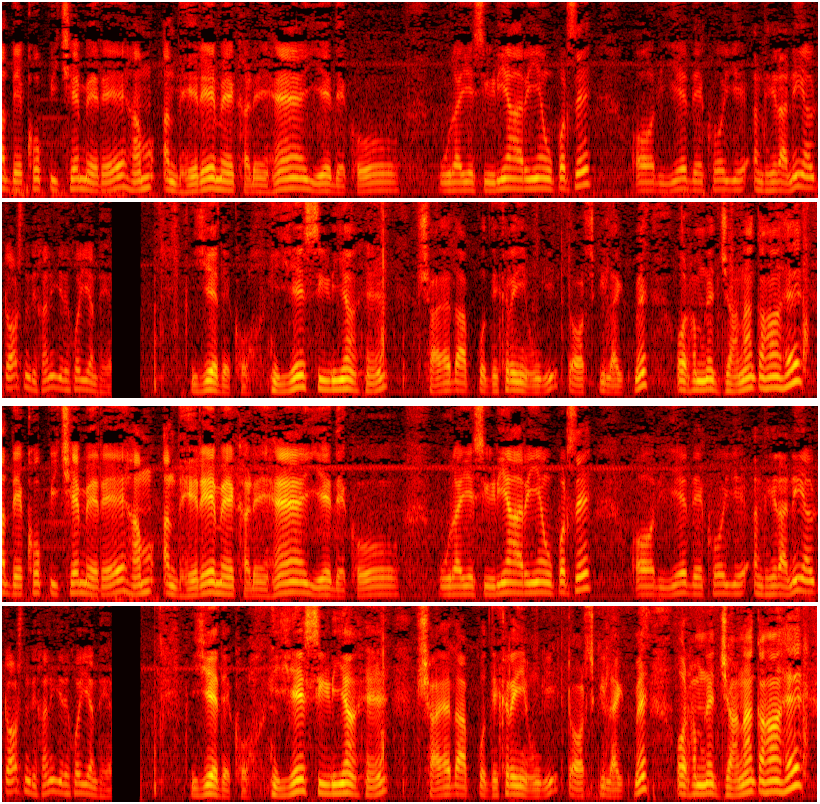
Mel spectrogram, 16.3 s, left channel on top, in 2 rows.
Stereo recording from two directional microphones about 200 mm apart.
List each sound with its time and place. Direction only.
0.3 s speech: 10° left (ahead or behind)
3.5 s speech: centre (ahead or behind)
6.3 s speech: 20° right (ahead or behind)
10.0 s speech: 10° left (ahead or behind)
